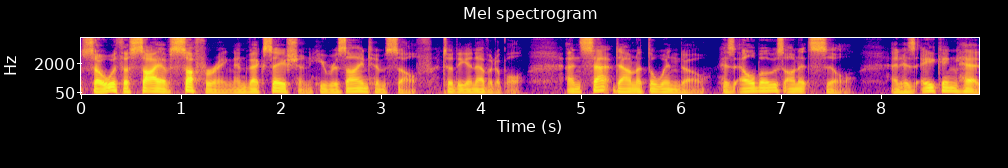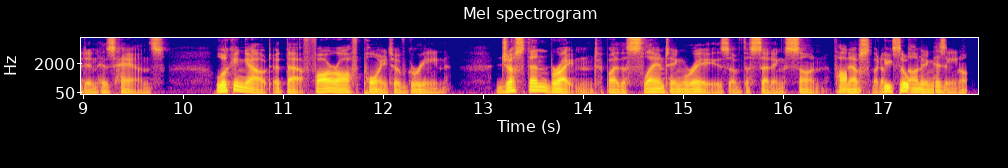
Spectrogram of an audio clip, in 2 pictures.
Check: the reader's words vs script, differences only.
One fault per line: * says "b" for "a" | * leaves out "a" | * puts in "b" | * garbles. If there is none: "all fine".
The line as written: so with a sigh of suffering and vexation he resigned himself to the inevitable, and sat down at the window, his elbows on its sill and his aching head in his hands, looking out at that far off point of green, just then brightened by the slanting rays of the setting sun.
* garbles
